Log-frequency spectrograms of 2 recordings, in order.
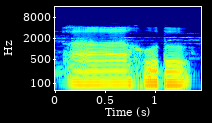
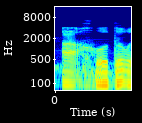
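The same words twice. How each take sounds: First: The first vowel is drawn out long. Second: The first vowel is short.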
